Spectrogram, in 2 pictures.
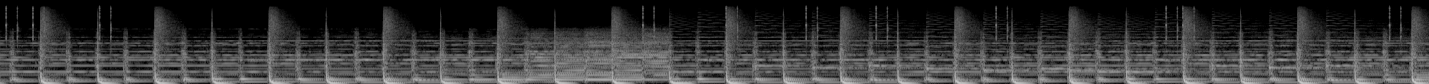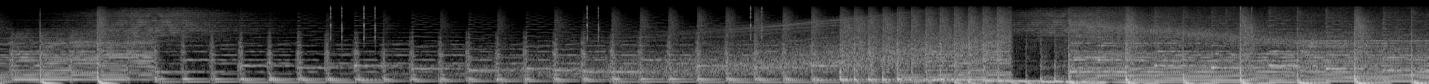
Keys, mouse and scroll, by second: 0.3 click, 1.1-6.5 drag, 7.3 click, 8.8-10.0 drag, 11.7 click, 13.9 click, 15.6 g, 17.1 Tab, 17.6 click, 18.0 click, 19.3 alt+p, 21.3 Tab, 22.2 g, 27.2 g.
